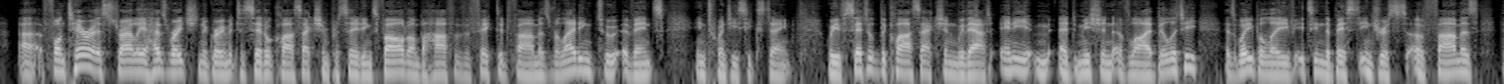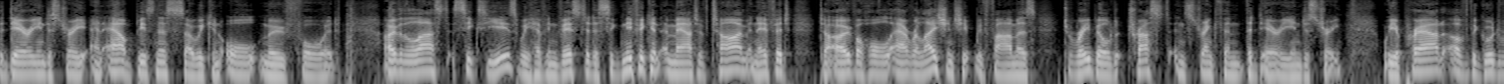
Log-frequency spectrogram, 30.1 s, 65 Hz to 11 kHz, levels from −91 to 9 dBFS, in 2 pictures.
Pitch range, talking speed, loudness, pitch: 115-140 Hz, 180 wpm, -20 LUFS, 125 Hz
